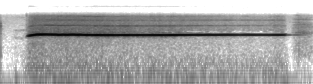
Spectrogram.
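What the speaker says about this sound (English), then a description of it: "If I do things like whistle" A person whistles one clear, steady tone, loud and close, held for about two and a half seconds with no other sound around it.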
